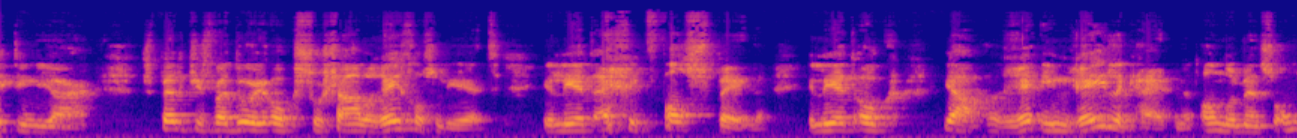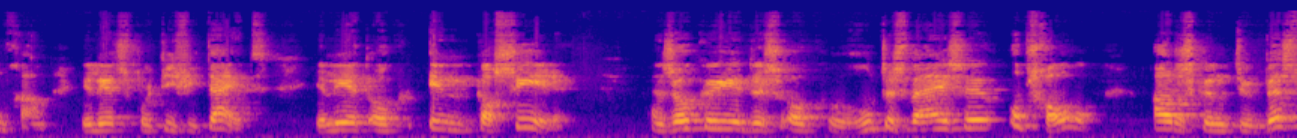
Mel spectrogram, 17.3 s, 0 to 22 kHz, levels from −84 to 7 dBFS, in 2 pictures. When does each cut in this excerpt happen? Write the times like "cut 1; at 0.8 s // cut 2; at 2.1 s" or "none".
none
